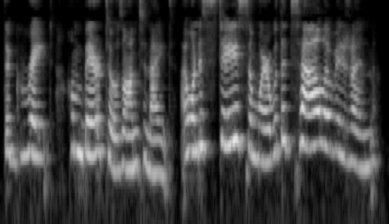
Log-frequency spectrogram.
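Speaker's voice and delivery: put-on high, pleading spoiled boy; whiny Dudley. Spoiled Dudley whining to his mother for a television. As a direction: whine it like a spoiled kid begging.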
